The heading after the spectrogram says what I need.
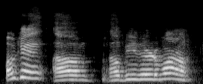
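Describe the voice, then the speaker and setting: A man's voice: extremely high pitch, brisk, lo-fi sound. A man co-hosting a casual podcast chat, dropping dry, jokey asides. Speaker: podcast co-host.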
